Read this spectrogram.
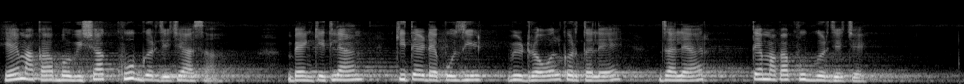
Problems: none marked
